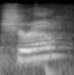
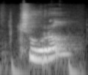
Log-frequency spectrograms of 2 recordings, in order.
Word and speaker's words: churro: this shade is called Churro, aka Churro. You have to roll your R's. It's r, not churro, okay? It's churro.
